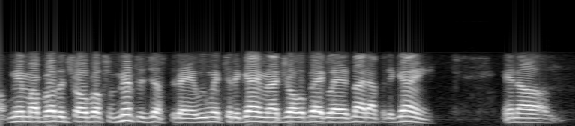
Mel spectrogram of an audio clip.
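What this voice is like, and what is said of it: Hoarse, strained voice. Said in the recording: “my voice hoarse, man, because we were so live last night”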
